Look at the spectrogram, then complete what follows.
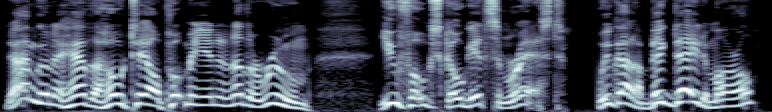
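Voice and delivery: high-pitched, put-on character voice; high character dialogue; story character voice. A narrator's reading. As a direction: voice a character, pitched well above narration.

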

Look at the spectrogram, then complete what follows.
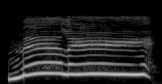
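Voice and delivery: roared at full voice; roaring. A narrator's reading. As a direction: roar the name, high and loud. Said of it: "he roared".

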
